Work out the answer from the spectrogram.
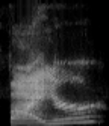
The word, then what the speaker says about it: fire: Canadian or American English the word fire is two syllables it looks like one syllable because of the spelling right fire right you think it's going to be but in our accent fire just like the word buyer right flower if we're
